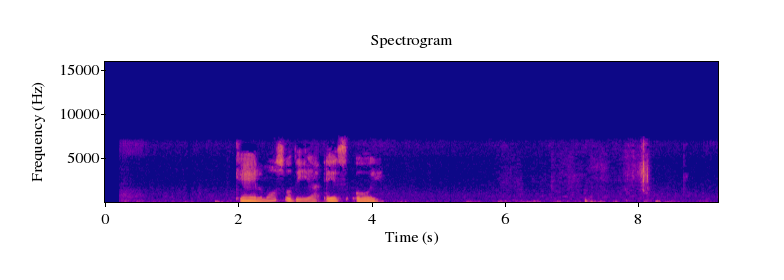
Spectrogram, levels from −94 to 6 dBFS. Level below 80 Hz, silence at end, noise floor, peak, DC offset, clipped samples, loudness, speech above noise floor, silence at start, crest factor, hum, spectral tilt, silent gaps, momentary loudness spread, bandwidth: -62 dBFS; 0.9 s; -73 dBFS; -12 dBFS; under 0.1%; under 0.1%; -29 LUFS; 45 dB; 1.95 s; 22 dB; none; -5.5 dB/octave; none; 22 LU; 7.6 kHz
